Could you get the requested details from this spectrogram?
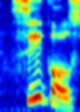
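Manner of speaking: ordinary delivery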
